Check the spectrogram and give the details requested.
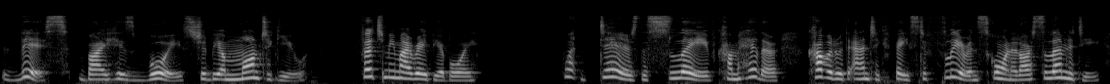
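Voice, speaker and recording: A woman's voice: on the high side, lively intonation, unhurried, a bit bright. A woman playing a hot-tempered, proud young nobleman, delivering Shakespearean verse with clipped scorn. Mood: menacing scorn. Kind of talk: theatrical Shakespearean verse acting.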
